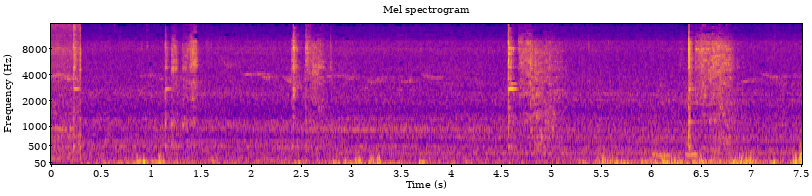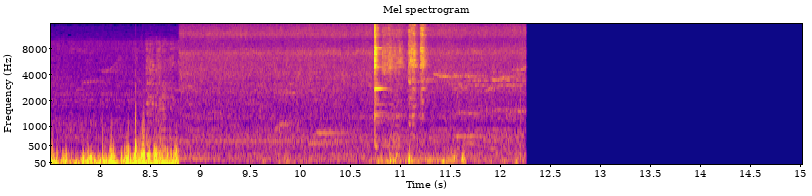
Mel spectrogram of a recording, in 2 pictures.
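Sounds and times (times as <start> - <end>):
food sizzling in hot oil: 0.0 - 5.4, 6.4 - 7.2, 8.3 - 12.3
metal ladle clinking on pan: 10.7 - 11.3.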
